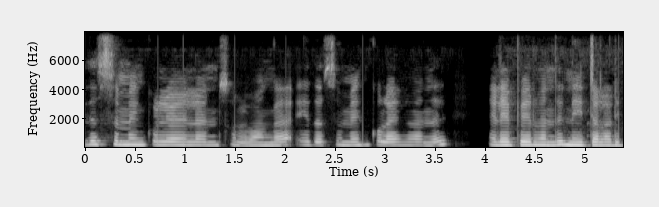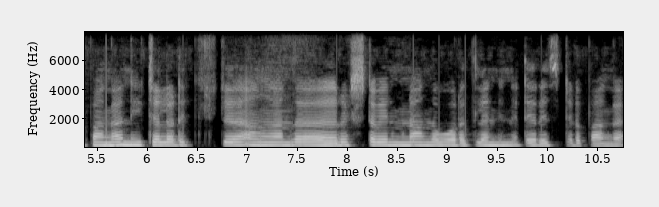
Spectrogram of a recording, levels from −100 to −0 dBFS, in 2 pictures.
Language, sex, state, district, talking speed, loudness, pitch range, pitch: Tamil, female, Karnataka, Chamarajanagar, 45 wpm, -27 LUFS, 190-215 Hz, 200 Hz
